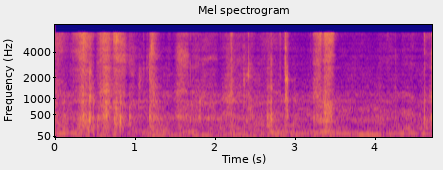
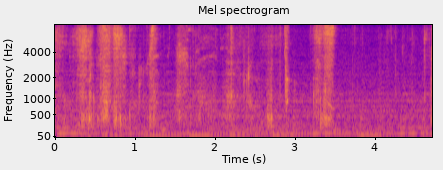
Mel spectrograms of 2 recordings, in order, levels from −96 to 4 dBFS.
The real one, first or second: second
